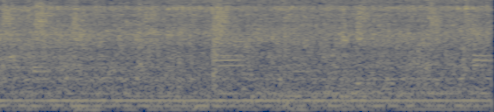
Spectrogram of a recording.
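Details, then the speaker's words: GE top-load washer draining after the wash cycle, before the spin. Steady low pump hum with water rushing through and no rattle or grinding; the drain pump is working normally. "All right, we're moving out of the wash cycle now. Just draining that water out nice and fast."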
